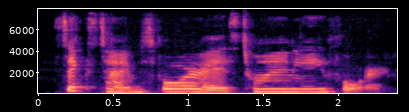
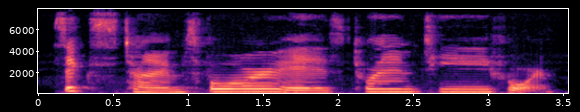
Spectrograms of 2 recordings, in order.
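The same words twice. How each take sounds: First: It is said fastest of all. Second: It is said a little faster.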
